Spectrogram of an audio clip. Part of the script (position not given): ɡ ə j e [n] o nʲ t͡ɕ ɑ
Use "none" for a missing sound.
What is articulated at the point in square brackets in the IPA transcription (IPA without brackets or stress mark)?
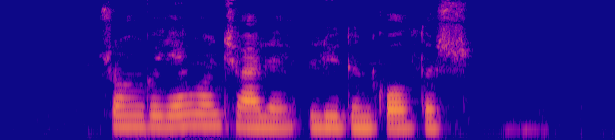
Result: ŋ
